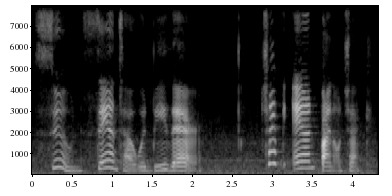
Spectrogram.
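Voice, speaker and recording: A woman reading a children's picture book aloud in an expressive, playful, sing-song way, with asides to young listeners. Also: mid-range voice, takes it slowly, rough recording. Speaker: children's read-aloud storyteller.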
